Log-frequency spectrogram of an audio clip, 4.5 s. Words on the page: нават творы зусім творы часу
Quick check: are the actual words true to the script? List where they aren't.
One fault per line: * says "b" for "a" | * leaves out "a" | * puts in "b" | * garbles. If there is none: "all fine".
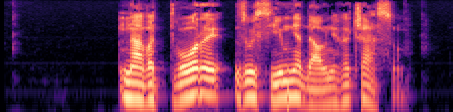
* says "нядаўняга" for "творы"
